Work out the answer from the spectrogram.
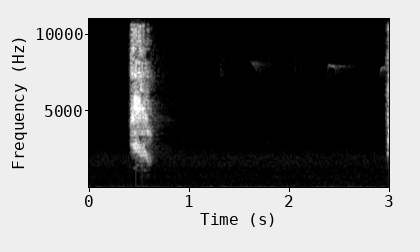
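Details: One loud, harsh, shrill chirp from a lovebird in an aviary, followed by near silence with a faint hum, and the start of another chirp cut off at the very end.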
